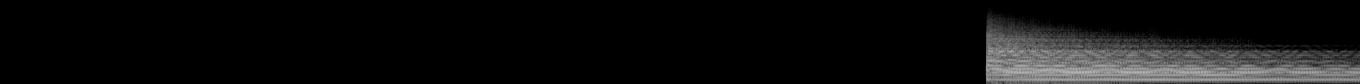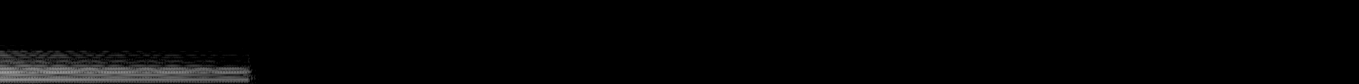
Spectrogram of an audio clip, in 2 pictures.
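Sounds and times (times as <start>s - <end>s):
electric guitar through a boost effect: 9.9s - 16.1s.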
